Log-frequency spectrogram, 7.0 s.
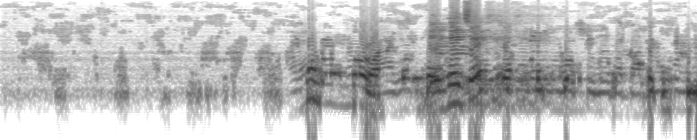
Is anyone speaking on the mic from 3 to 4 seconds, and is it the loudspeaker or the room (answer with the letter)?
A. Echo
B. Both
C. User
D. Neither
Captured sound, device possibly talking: A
